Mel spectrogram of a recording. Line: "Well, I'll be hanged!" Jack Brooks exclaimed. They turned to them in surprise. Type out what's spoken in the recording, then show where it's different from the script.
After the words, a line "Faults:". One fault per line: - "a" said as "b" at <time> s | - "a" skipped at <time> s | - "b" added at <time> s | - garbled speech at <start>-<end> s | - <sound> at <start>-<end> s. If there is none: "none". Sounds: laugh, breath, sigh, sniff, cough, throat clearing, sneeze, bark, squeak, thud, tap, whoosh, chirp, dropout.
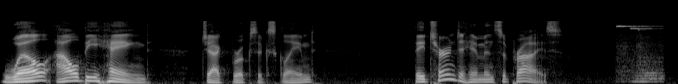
"Well, I'll be hanged!" Jack Brooks exclaimed. They turned to him in surprise.
Faults:
- "them" said as "him" at 4.7 s
- squeak at 6.2-6.7 s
